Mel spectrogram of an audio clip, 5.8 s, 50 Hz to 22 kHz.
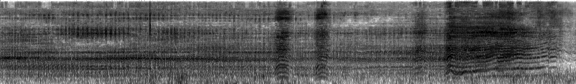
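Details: HPI Savage XL twin nitro monster truck with Twinzilla two-motor kit: two screaming engines with wandering pitch, one surging ahead while the other lags and catches up; motor 2 out of sync, RPMs unmatched, before linkage setting and tuning.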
